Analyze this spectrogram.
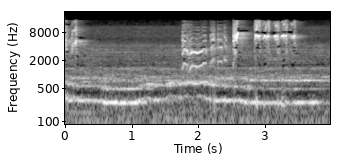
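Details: [['From Kalimantan, a brown-throated sunbird sings quietly: a squeaky twitter, then a quick series of very high, tinkling notes, with a faint steady hum behind.']]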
